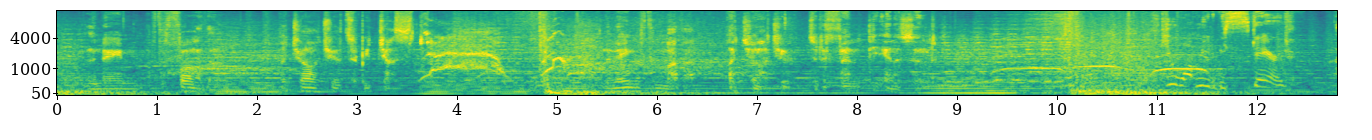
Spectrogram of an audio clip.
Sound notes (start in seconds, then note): 3.6 scream; 10.2 explosion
